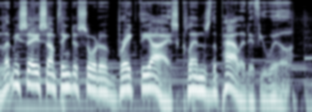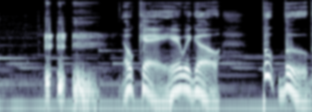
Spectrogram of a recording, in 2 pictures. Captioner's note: clears throat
